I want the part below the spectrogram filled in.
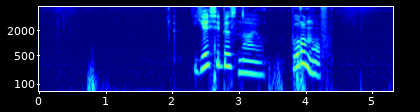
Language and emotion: Russian, neutral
